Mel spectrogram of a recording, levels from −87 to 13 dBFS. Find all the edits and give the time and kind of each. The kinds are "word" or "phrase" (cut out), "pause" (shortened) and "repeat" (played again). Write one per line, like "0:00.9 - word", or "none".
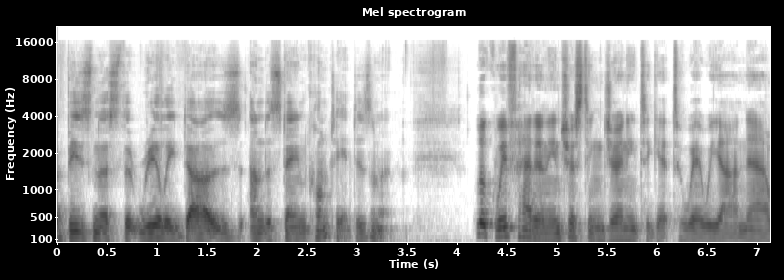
none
